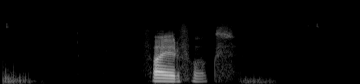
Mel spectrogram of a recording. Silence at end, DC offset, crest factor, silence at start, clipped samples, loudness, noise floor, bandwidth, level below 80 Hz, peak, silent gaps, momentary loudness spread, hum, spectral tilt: 1.3 s; under 0.1%; 26 dB; 1.55 s; under 0.1%; -23 LUFS; -78 dBFS; 7.2 kHz; -72 dBFS; -4 dBFS; none; 24 LU; none; -7 dB/octave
